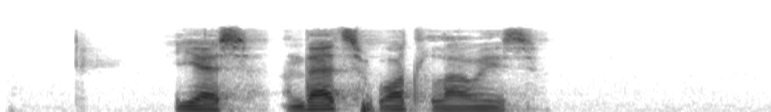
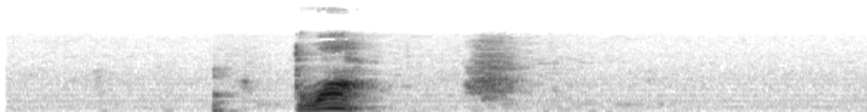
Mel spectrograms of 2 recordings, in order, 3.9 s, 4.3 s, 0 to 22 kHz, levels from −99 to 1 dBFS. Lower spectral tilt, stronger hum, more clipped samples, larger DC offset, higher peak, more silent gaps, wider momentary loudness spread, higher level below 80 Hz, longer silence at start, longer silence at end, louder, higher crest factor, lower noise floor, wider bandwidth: second, -4.5 dB/octave vs -8 dB/octave; neither; neither; neither; about the same, -2 dBFS vs -2 dBFS; neither; second, 10 LU vs 25 LU; first, -50 dBFS vs -66 dBFS; second, 0.9 s vs 1.45 s; second, 1.2 s vs 1.85 s; second, -21 LUFS vs -16 LUFS; about the same, 22 dB vs 22 dB; first, -85 dBFS vs -72 dBFS; first, 8 kHz vs 6.6 kHz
